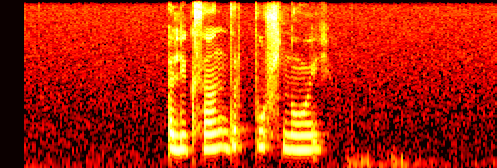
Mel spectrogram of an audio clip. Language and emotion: Russian, neutral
